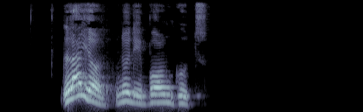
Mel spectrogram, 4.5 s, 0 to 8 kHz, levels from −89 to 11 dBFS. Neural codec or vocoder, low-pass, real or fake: none; 7.2 kHz; real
